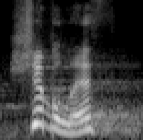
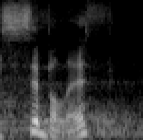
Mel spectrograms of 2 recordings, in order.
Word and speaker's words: shibboleth: their accent wouldn't allow them to say the sh sound. So that was a test of where they truly were from. And everyone that could not pronounce shibboleth, their head was cut off, killed.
